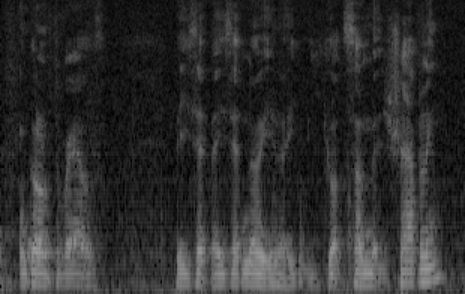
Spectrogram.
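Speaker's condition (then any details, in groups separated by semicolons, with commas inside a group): Traumatic brain injury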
